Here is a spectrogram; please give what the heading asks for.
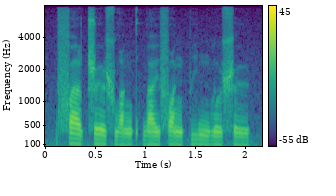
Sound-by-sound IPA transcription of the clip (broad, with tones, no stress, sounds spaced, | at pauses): f ä˥˨ ʈ͡ʂ ɻ̩˥˨ ʂ w ɑ˨˩ ŋ pʰ w a˦ ɪ̯ f ɑ˥˨ ŋ p i˥˨ ŋ l u˨˦ ʂ ɻ̩˨˩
